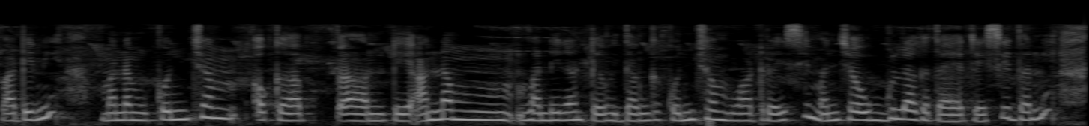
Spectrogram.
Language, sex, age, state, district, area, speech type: Telugu, female, 18-30, Telangana, Mancherial, rural, spontaneous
